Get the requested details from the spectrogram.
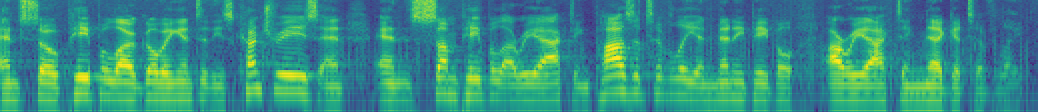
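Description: Talking at a fairly quick pace, a man shows ordinary pitch variation. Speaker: pastor. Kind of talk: sermon. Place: church.

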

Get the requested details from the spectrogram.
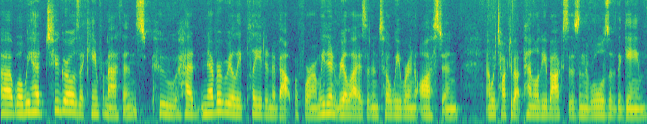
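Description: Barely pausing at all, a woman rushes along at a very fast pace in a fairly low voice. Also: ordinary pitch variation. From Upper Darby, Pennsylvania, USA. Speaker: roller derby skater and attorney. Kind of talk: interview answer. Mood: warm, proud, nostalgic. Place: meeting room.

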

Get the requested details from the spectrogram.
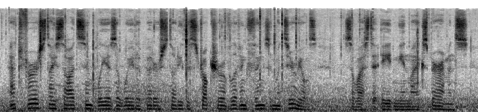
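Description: The speech moves at a fairly quick pace. Loud background noise surrounds a dry sound with no echo. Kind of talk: calm character dialogue. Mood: calm, gentle, polite.

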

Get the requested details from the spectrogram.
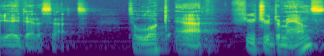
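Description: A man talks in a very deep, low voice. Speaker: witness. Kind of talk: hearing testimony answer. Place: hall. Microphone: podium.

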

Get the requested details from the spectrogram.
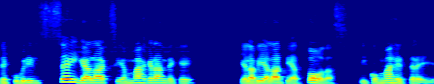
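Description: Against a quiet background, a man with a high pitch talks at a fairly slow pace. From Dominican Republic. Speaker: commentator. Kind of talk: monologue. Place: home room. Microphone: lapel.

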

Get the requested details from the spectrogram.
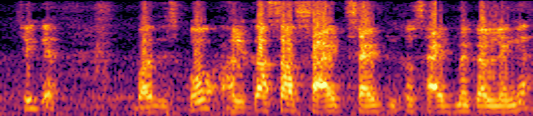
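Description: Moderate pace from a man, light noise in the background. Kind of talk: tutorial. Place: shop. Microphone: phone near.

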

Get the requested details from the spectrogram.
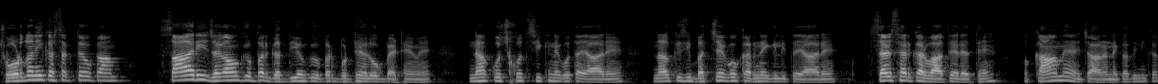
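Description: In an animated tone, a man speaks with a fairly high pitch and ordinary pitch variation against a quiet background. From Pakistan, Karachi; Pakistan. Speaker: social activist; social commentator. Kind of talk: video monologue. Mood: earnest, somewhat critical. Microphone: phone near.

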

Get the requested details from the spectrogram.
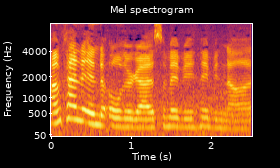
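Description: Speaking at a fairly slow pace, a woman lets her pitch swing widely up and down. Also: fairly bright tone.

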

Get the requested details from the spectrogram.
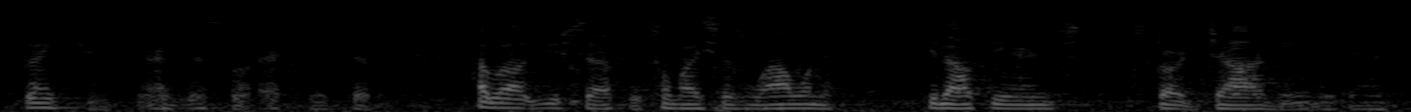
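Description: A man speaks with a fairly low pitch and a somewhat breathy voice. His speech has long, frequent pauses. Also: fairly even intonation, fairly quick pace. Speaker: talk show host. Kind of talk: interview.

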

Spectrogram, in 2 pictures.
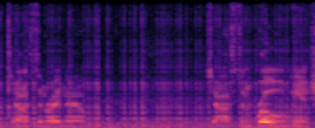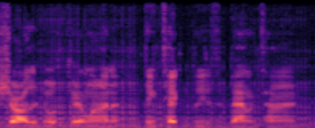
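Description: Noticeable background noise sits under this man's voice. He talks at a fairly quick pace, with big swings in loudness. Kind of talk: casual vlog chat. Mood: relaxed, joking. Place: car. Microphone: camera far.

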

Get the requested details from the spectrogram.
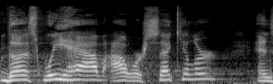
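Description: The speaker is a man with ordinary pitch variation. His delivery is very slow. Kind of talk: sermon. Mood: warm, reflective. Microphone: lapel.

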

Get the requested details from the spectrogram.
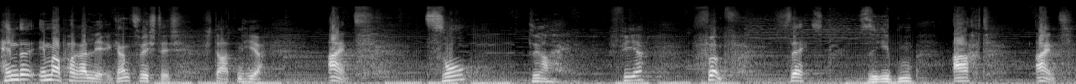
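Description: Faint music plays in the background as a man speaks at a very slow pace with long, frequent pauses. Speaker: fitness instructor. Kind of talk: workout instruction with counting. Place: gym.

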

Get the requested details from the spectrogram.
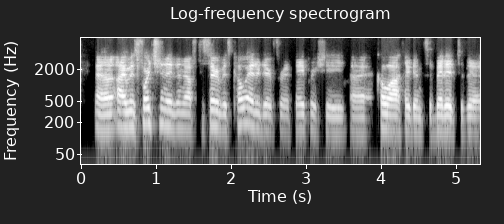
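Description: Talking at a fairly quick pace, a man uses an ordinary speaking voice with ordinary pitch variation. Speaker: academic introducing the lecturer. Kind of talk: formal introduction. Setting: video call.

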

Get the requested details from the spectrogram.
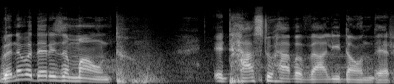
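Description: At a moderate pace, a man speaks in a fairly high pitch with very wide pitch swings and long, frequent pauses. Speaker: preacher. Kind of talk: sermon with live congregation interaction, Bible reading and teaching. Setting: church with congregation. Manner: conversational, repeats words and phrases, halting, asks audience questions; earnest, encouraging. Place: church. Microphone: handheld.

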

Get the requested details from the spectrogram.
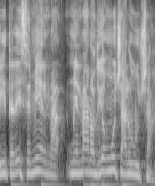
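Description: A man's somewhat breathy voice. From Dominican Republic. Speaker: podcast host; podcast guest. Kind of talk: casual chat. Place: studio. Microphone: studio mic.

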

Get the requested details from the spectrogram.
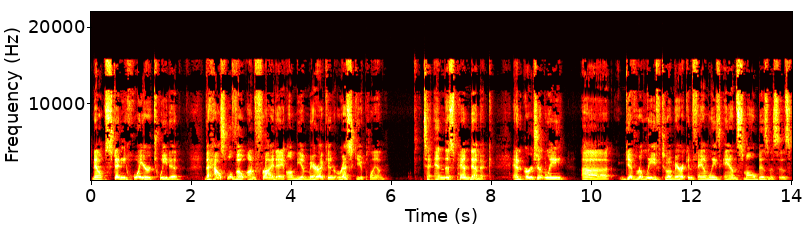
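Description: Against a quiet background, a man speaks fairly slowly in a somewhat breathy voice with very wide pitch swings. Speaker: news vlogger. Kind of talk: news commentary vlog. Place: home room. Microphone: phone near.

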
